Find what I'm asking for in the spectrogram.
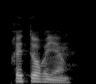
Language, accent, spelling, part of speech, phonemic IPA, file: French, France, prétorien, adjective, /pʁe.tɔ.ʁjɛ̃/, LL-Q150 (fra)-prétorien.wav
- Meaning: Praetorian, praetorian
